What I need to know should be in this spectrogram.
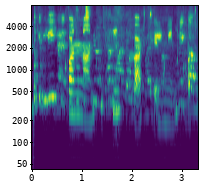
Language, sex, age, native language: Icelandic, male, 10, Icelandic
